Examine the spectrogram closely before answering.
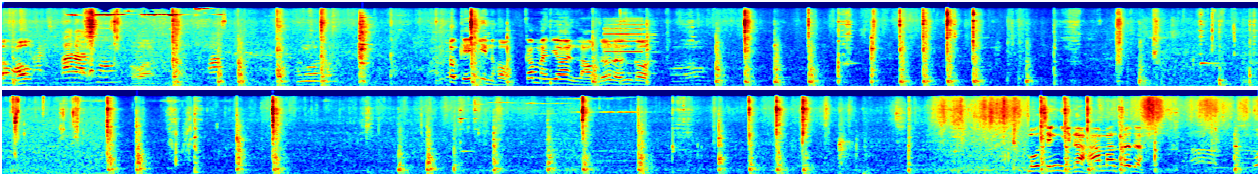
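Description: A heavy cleaver chops through meat and bone onto a wooden block with sharp, repeated thuds.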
